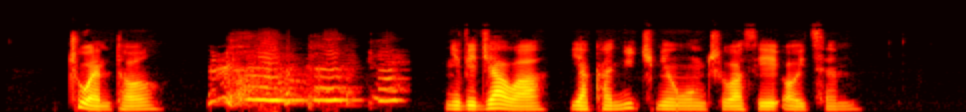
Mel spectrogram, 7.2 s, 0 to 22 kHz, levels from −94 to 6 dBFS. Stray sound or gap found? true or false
true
